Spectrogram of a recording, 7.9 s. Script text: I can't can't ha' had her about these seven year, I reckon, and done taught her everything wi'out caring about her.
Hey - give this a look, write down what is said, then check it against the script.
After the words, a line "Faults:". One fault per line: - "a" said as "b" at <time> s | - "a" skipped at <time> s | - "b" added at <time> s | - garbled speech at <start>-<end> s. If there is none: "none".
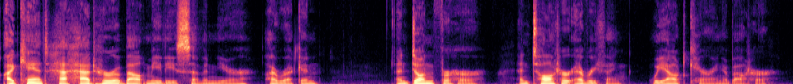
I can't ha' had her about me these seven year, I reckon, and done for her, and taught her everything wi'out caring about her.
Faults:
- "can't" skipped at 0.5 s
- "me" added at 1.5 s
- "for her and" added at 4.3 s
